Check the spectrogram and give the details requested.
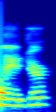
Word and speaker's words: Boulanger: ones to say it right so I'm Banger I'm the president of Branch 44 um I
